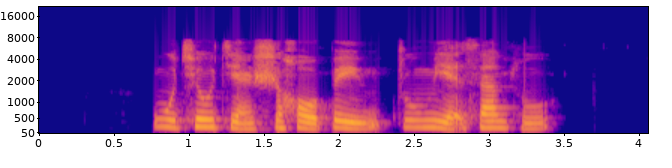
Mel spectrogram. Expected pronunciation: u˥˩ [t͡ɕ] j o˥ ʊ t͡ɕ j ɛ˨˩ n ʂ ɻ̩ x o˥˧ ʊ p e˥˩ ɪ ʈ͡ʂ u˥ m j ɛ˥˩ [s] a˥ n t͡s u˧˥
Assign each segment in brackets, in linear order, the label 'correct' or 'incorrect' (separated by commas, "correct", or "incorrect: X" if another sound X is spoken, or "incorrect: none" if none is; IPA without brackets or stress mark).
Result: incorrect: t͡ɕʰ, correct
